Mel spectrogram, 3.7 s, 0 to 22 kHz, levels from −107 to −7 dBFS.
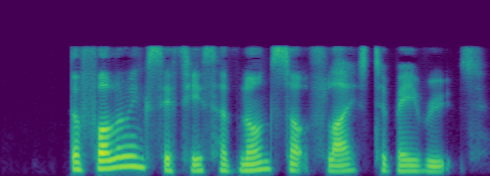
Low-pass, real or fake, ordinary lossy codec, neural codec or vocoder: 7.2 kHz; fake; none; codec, 24 kHz, 0.9 kbps, WavTokenizer, large speech release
